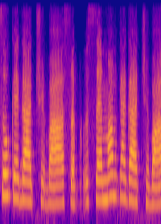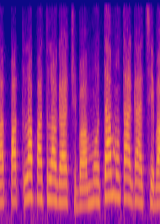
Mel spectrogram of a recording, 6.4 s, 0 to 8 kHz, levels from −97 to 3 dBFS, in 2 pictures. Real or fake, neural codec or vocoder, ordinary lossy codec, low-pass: fake; codec, 16 kHz in and 24 kHz out, 0.4 kbps, LongCat-Audio-Codec, fine tuned four codebook decoder; none; 7.2 kHz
